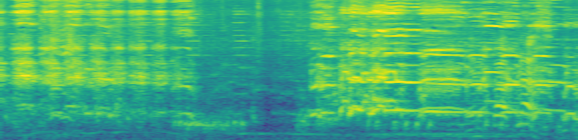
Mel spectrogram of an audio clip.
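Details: Balenggek roosters crowing at a Sunday contest, landiak class, Ampang Kualo, Solok city; a bright crowing burst gives way to a short lull, then a louder overlapping chorus of repeated crow notes.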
